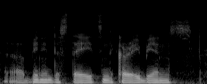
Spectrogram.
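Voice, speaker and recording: A man with a Romanian accent speaks in a low, mellow voice. He talks loosely and conversationally, restarting phrases and checking in with "right?" as he tells his story as a podcast guest. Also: completely flat delivery, a little fast. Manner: chatty, storytelling, frequent restarts and "right?" tags. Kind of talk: casual interview chat.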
